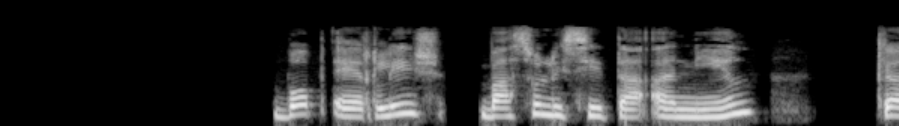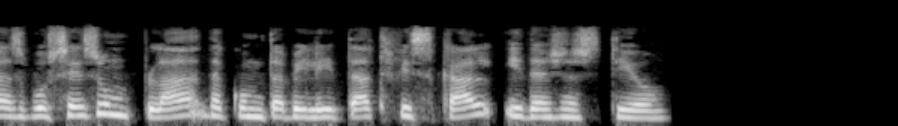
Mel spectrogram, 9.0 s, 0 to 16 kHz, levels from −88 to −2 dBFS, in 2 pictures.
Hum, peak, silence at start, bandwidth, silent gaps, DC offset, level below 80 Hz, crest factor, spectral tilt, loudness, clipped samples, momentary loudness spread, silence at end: none; -2 dBFS; 1.35 s; 8 kHz; 2.23-2.39 s, 4.07-4.37 s; under 0.1%; -60 dBFS; 18 dB; -4.5 dB/octave; -18 LUFS; under 0.1%; 4 LU; 1.15 s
